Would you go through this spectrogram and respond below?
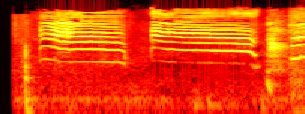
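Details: Unhappy male house cat, indoors, as a person asks whether it wants to eat; two long, loud, steady, drawn-out meows, each about a second and a half, falling slightly at the end, followed by a short third cry.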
